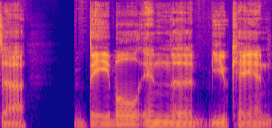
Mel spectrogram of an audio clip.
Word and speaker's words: Babel: A- L but it's Babel or Babel it depends on if you're American or um from the UK like it's pronounced differently it's a Babel in the UK and Babel in American language it's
